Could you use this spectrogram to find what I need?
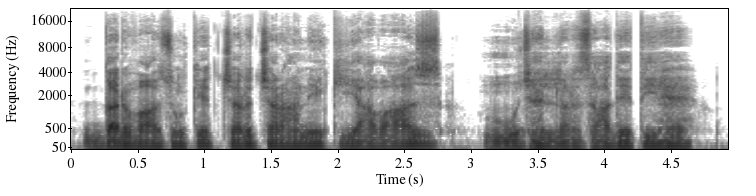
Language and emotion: Urdu, fearful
